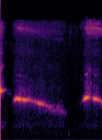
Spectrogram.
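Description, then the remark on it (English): A person imitating a butcher's whistle whistles two tones, each starting high and sliding gradually downward, separated by a short gap. The sound is fairly loud, a steady pure tone with no talking. “It sounded more like a burglar alarm than a whistle.”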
